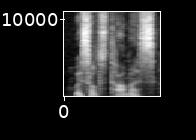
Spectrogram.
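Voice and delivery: ordinary delivery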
